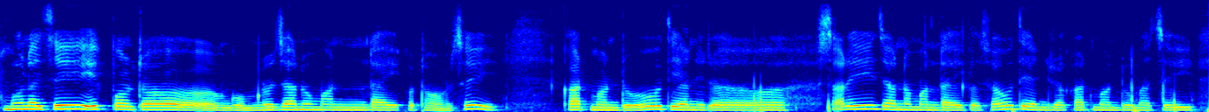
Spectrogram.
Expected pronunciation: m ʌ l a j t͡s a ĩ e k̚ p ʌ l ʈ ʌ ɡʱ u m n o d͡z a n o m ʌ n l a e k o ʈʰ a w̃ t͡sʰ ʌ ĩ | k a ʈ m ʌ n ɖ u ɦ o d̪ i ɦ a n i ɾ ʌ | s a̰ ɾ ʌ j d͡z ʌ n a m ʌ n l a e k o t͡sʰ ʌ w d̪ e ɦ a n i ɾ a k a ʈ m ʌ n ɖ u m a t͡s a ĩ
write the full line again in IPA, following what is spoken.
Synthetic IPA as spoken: m ʌ l a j t͡s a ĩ e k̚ p ʌ l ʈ ʌ ɡʱ u m n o d͡z a n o m ʌ n l a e k o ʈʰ a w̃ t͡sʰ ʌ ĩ | k a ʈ m ʌ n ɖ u ɦ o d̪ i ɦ a n i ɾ ʌ | s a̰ ɾ ʌ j d͡z a n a m ʌ n l a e k o t͡sʰ ʌ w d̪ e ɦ a n i ɾ ʌ k a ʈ m ʌ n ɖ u m a t͡s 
